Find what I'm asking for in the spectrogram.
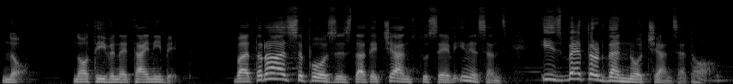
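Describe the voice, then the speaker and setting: This is a sly male cat-folk spy from a fantasy game, as a man voices him. He speaks of himself in the third person with careful, formal phrasing and a lively, swinging delivery. Faint music runs behind him. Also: mid-range voice. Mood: reasoning. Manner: refers to himself by name, formal and measured.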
